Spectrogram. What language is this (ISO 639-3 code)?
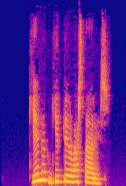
mrj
